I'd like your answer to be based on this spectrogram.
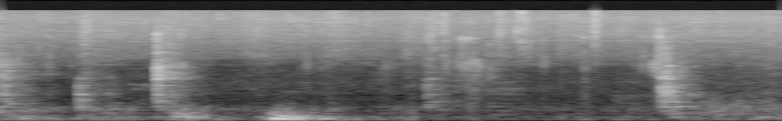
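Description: Spices stirred into hot oil for a Gujarati mixed vegetable shaak, sizzling and frying steadily with a few scraping stirs and one louder clunk of a spoon against the pan, no voices.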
